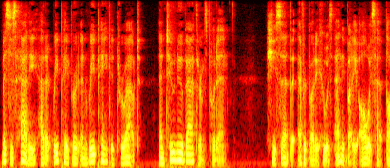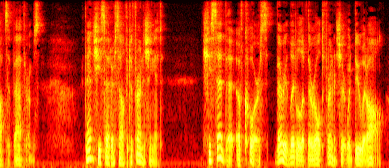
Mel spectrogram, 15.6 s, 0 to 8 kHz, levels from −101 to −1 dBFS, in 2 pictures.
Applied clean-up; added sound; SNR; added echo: none; none; none; none.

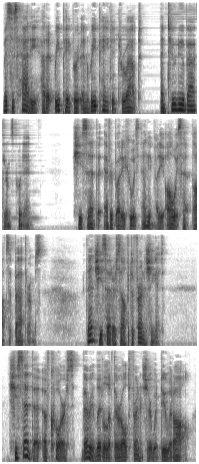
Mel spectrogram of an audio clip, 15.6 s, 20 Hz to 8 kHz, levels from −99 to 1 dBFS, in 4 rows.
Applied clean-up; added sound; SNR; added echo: neural mask model DeepFilterNet 3.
